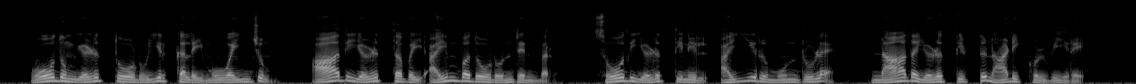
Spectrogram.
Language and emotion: Tamil, neutral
